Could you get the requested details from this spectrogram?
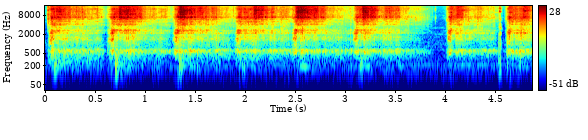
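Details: CFMOTO clutch bearing spun by hand: gritty scraping bursts about every half second instead of a smooth whir; the bearing is worn, and its balls fell out when it was removed.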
